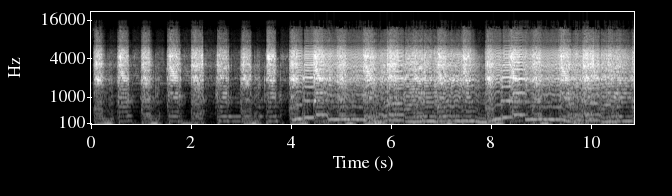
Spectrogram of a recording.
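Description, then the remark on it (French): A heavily distorted homemade electric guitar plays a choppy, rhythmic riff of short stabbed chords, then breaks into sustained, gritty bending notes that ring loudly and continuously with no voices. “Avec une petite manipulation, il rend le son distordu.”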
